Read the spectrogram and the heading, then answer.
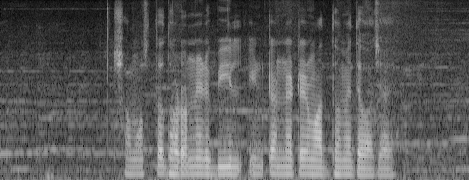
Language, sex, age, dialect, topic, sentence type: Bengali, male, 18-24, Standard Colloquial, banking, statement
